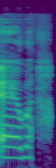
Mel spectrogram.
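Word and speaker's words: Éowyn: Pronounced Eowyn.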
